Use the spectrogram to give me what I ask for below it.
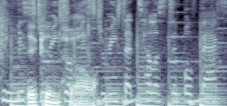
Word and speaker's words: Ikenfell: They said Ikenfell. I've been saying it wrong this whole time.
